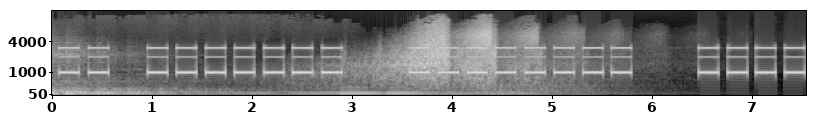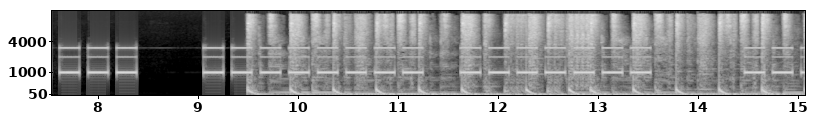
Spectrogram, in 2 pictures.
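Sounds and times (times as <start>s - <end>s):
low bass drone: 0.0s - 5.6s, 9.6s - 15.0s
rapid electronic beeps: 0.0s - 5.8s, 9.3s - 13.7s, 14.4s - 15.0s
hissing swell: 0.0s - 6.1s.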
